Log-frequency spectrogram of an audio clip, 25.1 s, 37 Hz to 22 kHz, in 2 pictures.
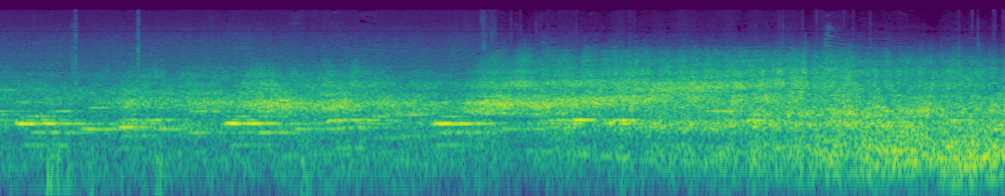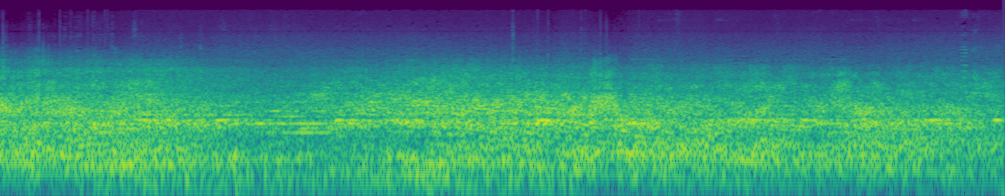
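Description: Hawker Hunter F.58A jet flying past during a display, its Rolls-Royce Avon turbojet giving a loud, steady noise that swells about six seconds in and stays strong.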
